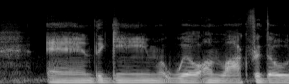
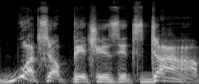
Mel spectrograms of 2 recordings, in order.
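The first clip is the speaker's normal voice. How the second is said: big, booming, loud yell; 3 semitones higher, 6 dB louder than usual. Telling about a call put on speaker, retelling Dom's booming yell. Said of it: "this booming voice comes on the phone and yells".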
